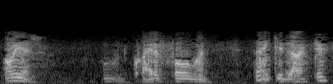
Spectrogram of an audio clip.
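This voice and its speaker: An actor in a 1940s radio horror play voicing a poisoned man, halting, stammering and threatening. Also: medium pitch, lively intonation, natural voice. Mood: smug, halting. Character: poisoned man, choking, gasping and threatening to kill. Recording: muffled, noisy 1940s radio recording.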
